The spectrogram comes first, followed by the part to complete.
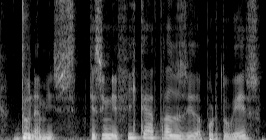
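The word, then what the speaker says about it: δύναμις: justamente com essas letras, mas que a sua pronúncia é muito similar a dizer dunamis, que significa, traduzido a português, poder ou capacidade de fazer algo.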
